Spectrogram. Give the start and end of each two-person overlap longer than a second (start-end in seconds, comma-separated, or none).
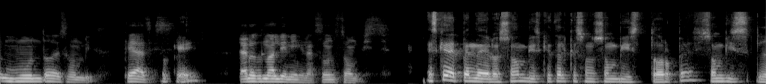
none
